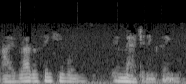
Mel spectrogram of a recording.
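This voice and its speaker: Tense tired school principal lady, husky, clipped n polite, tinny old radio show. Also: rumbling low, steady tone, moderate pace, exaggerated voice. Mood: curt, tense, weary. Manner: clipped, guarded, formally polite. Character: tense, evasive, weary small-town school principal, Miss Hawkins. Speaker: actress in a radio drama. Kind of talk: 1950s radio drama acting.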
